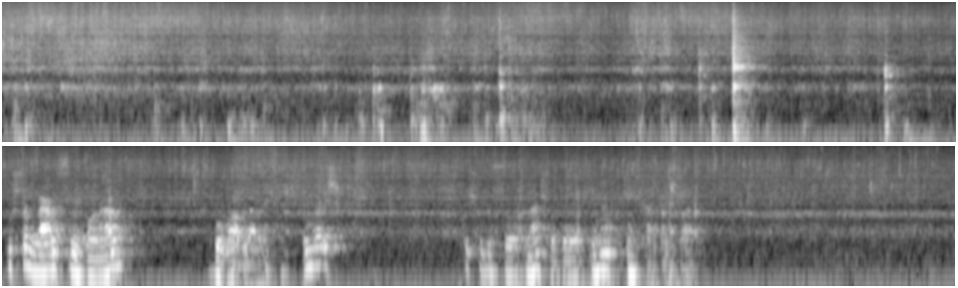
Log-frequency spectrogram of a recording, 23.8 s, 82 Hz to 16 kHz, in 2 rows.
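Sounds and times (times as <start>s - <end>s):
soft scraping strokes stirring onions in a pan: 0.0s - 12.5s, 15.2s - 19.2s
onions frying in a pan: 0.0s - 23.8s
speech: 12.0s - 13.6s, 14.6s - 16.2s, 17.7s - 20.8s.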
